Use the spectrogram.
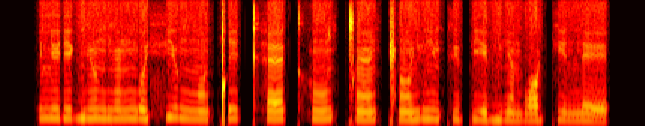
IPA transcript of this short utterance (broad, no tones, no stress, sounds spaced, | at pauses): lʲ ʊ ɾʲ ɛ ɡʲ ũ ɡ ɛ̃ ŋ ʊ fʲ u ŋ õ ǃ i kʰ ɛ kʰ ũ ǀ ɛ̃ ǁ õ vʲ ũ kʲ u pʲ e bʲ ã b ɔ kʲ e n e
